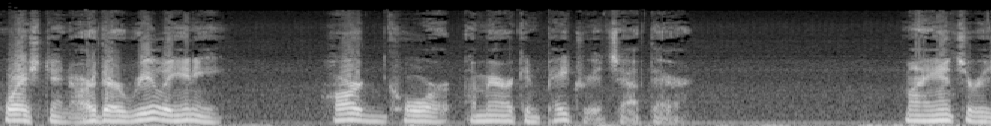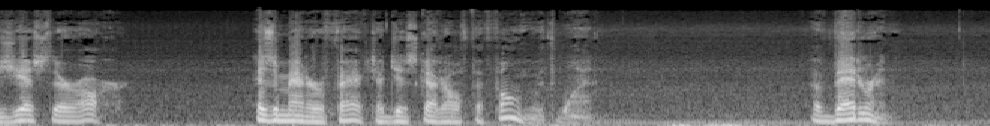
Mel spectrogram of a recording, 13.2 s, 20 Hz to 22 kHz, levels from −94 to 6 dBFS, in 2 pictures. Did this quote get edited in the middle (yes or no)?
no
